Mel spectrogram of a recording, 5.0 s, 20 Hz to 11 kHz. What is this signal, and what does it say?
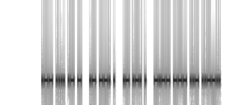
Morse code, heard as a keyed tone, about 49 wpm, 700 Hz. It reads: WHAT AGE ARE YOU?
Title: Sentences from Top 1000 Words - Review Part 3 - 50wpm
